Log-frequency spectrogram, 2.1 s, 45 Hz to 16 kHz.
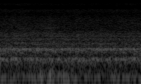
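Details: Many honey bees flying out of a beekeeper's hive in February sunshine after two months indoors, 17 February 2020; a continuous, uniform droning buzz with no pauses and no other clear sounds.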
